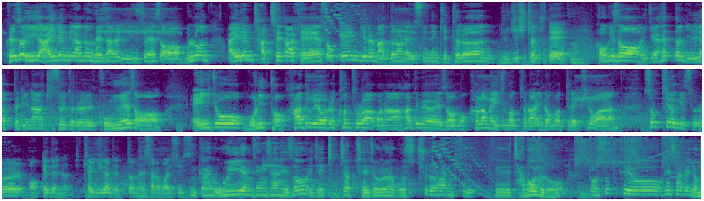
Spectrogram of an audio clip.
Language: Korean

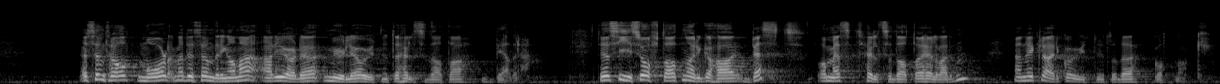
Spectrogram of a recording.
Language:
Norwegian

